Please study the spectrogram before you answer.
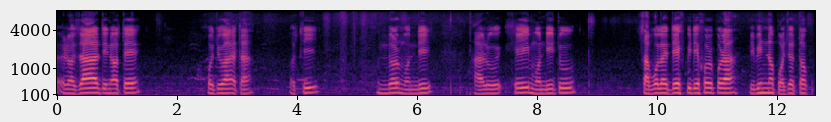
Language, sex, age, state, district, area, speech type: Assamese, male, 45-60, Assam, Biswanath, rural, spontaneous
